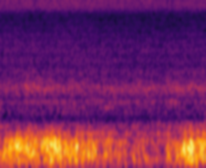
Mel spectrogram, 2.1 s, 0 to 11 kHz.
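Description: Low rumble of a Sulzer-engined 060-DA (LDE2100) diesel-electric locomotive moving slowly, mixed with wind buffeting the microphone; it grows louder near the end.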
